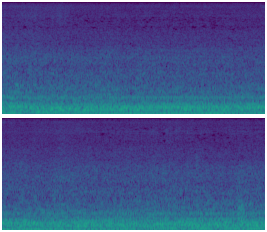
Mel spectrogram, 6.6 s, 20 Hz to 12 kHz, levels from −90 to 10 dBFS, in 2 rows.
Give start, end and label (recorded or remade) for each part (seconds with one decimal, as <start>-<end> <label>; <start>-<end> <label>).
0.0-3.1 recorded; 3.1-4.3 remade; 4.3-6.6 recorded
